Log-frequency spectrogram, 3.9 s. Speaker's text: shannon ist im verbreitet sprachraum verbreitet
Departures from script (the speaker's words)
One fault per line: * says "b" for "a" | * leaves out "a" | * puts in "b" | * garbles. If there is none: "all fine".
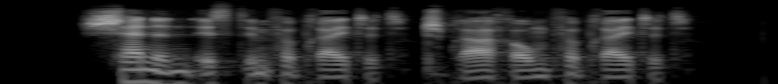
all fine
